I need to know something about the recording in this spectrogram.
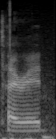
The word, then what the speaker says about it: tirade: Well, how do you pronounce that word? Don't. I don't know. Tirade. Tirade? There you go.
